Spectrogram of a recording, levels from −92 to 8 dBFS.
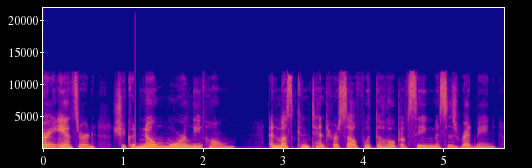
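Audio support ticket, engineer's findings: Block of digital silence at 1.14 s: single tick, a 5.3 ms hole cut hard with no fade, which fits a 256-sample buffer left unfilled in the playback or processing stage. It differs from packet loss because nothing is filled in. The gap is an empty hole, not a smeared continuation of the preceding sound.

Repeated packet loss (robotic sound) at 1.86–2.04 s: choppy speech with pieces missing. Five gaps in 0.18 s, longest about 21 ms, with concealment covering about 44% of the span. Probable cause is jitter buffer or network delivery.

Repeated packet loss (robotic sound) at 4.28–4.48 s: same choppy sound with pieces missing. Five gaps, longest about 24 ms, with about half the span concealed. Unlike a single loss, the holes recur before the decoder can recover. It also differs from the silence block because the gaps are filled, not empty.

Short concealed packet loss at 3.42–3.46 s: brief smear or wobble. 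About 20 ms went missing and was filled by extending the last sound before blending back. It is a single isolated event, so it gives no chopping. This is decoder-side concealment within the Opus call path (32 kbps, 12 kHz audio bandwidth).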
